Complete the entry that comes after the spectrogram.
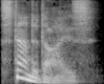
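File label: "standardize", British English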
